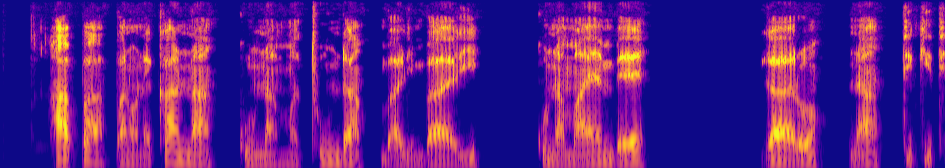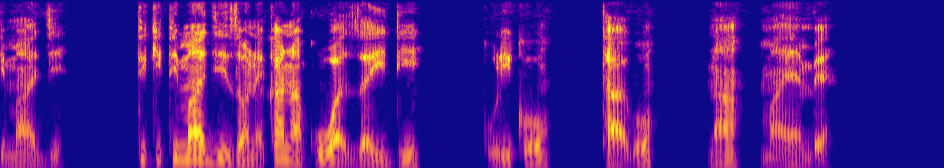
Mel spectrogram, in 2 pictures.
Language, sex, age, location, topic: Swahili, male, 18-24, Kisii, finance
